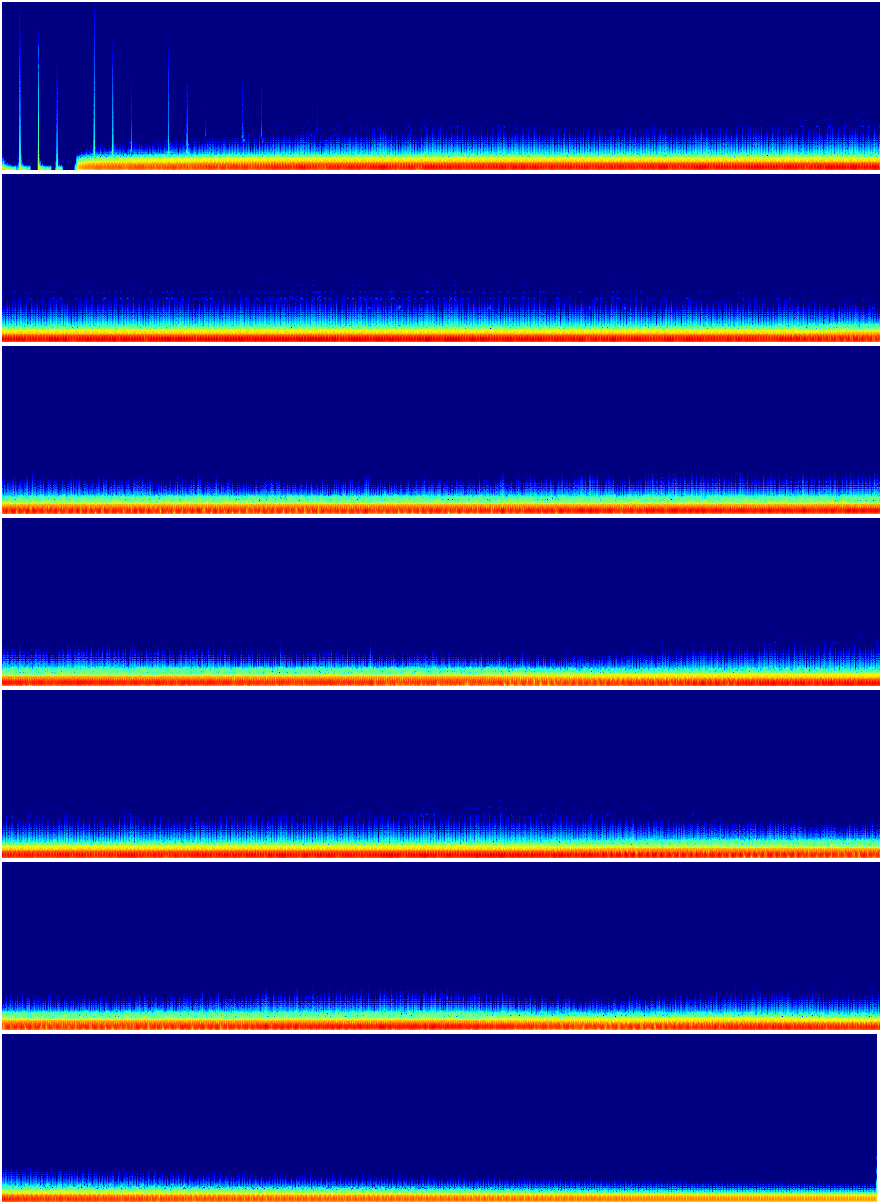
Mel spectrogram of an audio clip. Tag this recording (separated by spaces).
ambience ambient atmosphere background bridge dark deep drive drone effect electronic emergency energy engine future futuristic fx hover impulsion machine noise pad Room rumble sci-fi sound-design soundscape space spaceship starship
